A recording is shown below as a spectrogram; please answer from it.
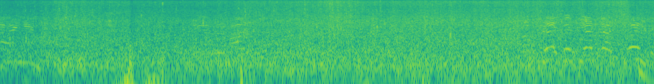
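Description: Fast, flood-swollen river rapids rushing over boulders: a steady, loud whitewater rush. A few low thumps on the microphone come about a second in.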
